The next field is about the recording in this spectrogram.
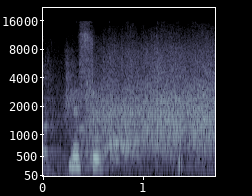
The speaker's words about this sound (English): Really? They're applauding him and wooing? I don't know. I don't get it.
